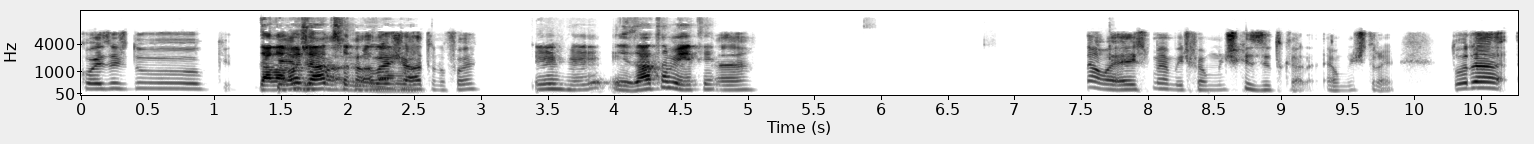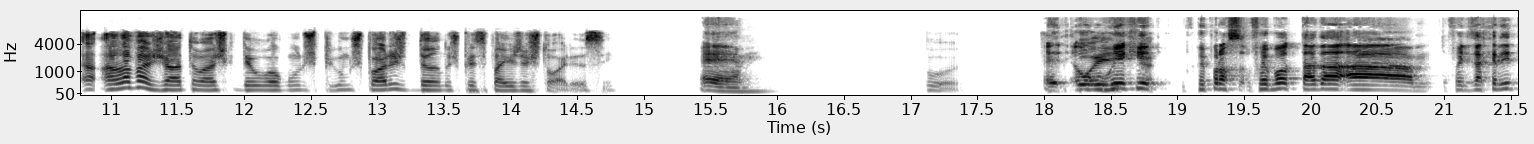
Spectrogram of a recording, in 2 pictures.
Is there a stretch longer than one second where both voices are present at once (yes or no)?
yes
